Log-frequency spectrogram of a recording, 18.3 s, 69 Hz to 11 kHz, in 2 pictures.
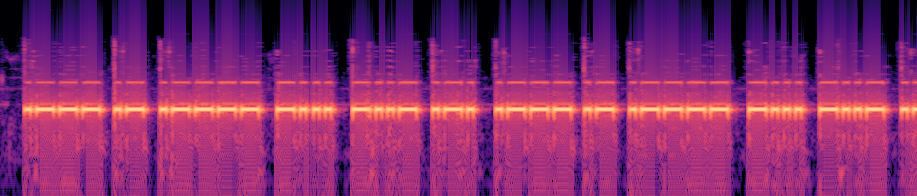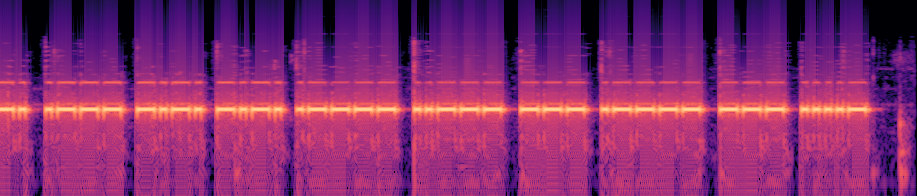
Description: Morse code, heard as a keyed tone, about 21 wpm, 650 Hz. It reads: JA1BXR JA1BXR JCC12O1O4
